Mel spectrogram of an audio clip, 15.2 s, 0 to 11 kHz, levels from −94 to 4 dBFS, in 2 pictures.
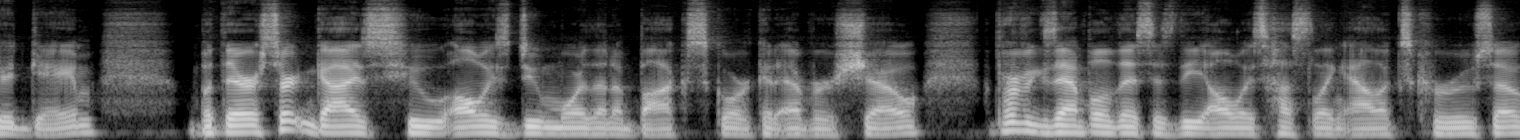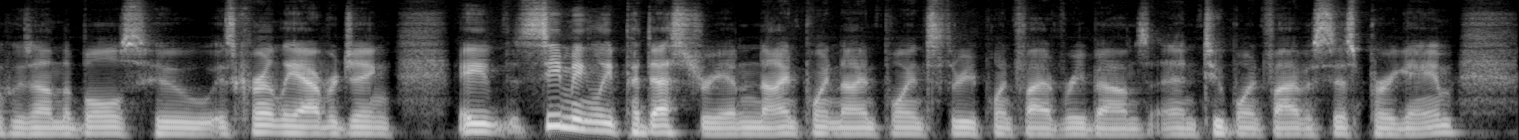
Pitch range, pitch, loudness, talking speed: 100-115 Hz, 105 Hz, -20 LUFS, 195 wpm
